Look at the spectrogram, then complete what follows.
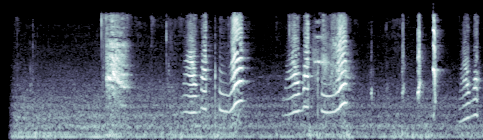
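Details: Female Indian ringneck parakeet, a pet kept indoors, making a run of squeaky rising and falling whistled notes and short harsh bursts, in quick clusters separated by brief pauses, over a low room hum.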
